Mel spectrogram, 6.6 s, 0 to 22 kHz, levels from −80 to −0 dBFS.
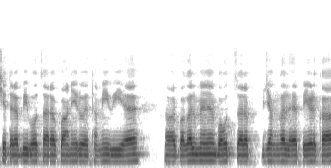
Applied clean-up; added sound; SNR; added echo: none; none; none; none.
